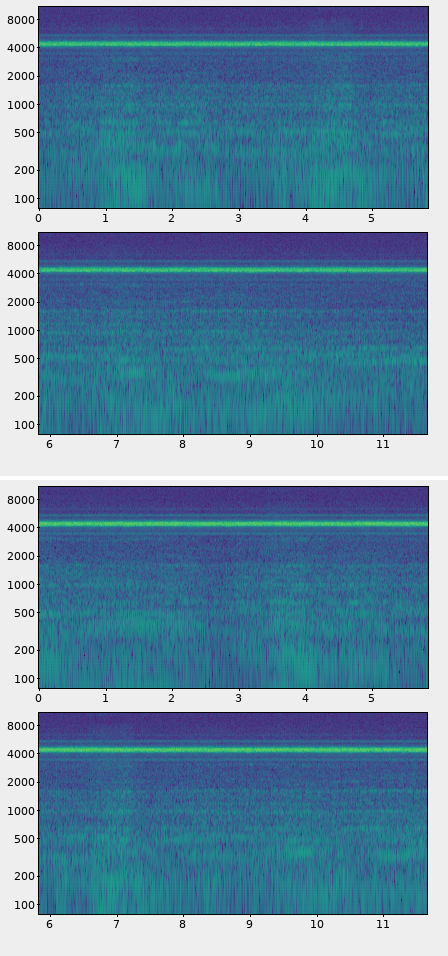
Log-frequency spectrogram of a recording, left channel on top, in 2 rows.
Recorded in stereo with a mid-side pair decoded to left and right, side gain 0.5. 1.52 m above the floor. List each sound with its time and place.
0.0 s an insect: 65° right, 0.8 m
